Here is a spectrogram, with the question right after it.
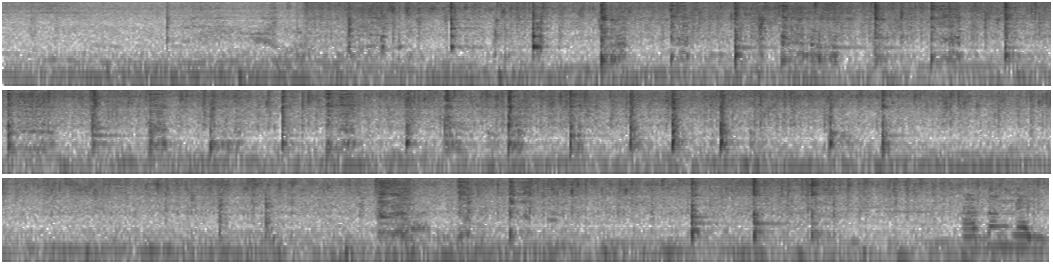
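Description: Chopped onion sautéing in a hot pan of oil for Filipino chicken adobo, a steady loud sizzle with repeated sharp scrapes and clacks of a stirring utensil throughout; a voice speaks briefly.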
